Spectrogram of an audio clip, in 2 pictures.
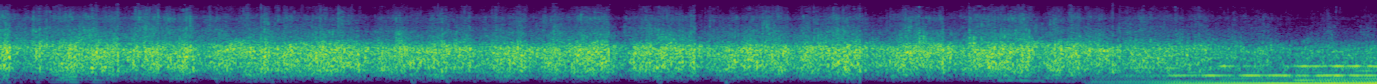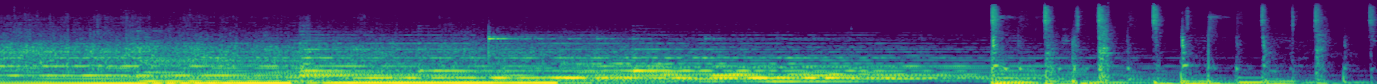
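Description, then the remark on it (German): A crowd at the Zeit matinee applauds steadily and loudly in a farewell round for Boris Palmer, mayor of Tübingen. Music enters around the midpoint with low sustained tones and layered instruments, the clapping continuing beneath before a sharper percussive section at the end. “Bevor Sie aber Ihre Ausweise zeigen, bitte verabschieden Sie Boris Palmer erst nochmal mit einer großen Runde Applaus.”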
